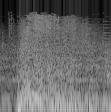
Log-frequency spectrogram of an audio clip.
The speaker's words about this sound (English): What was that explosion?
